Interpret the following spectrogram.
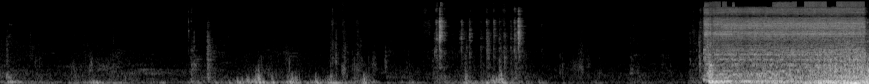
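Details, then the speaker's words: Semi truck diesel with a 24-volt starter fed by batteries switched into series while cranking: brief crank, then it catches at once into a loud, steady run. Healthy start and idle. "That ain't too bad."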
